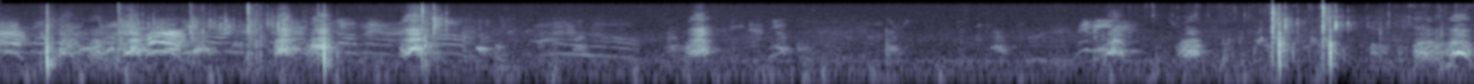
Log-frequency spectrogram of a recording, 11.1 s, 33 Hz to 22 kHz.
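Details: A 21-month-old female Hovawart named Akawa Ebritte in defence training, 8 March 2015. She gives sharp, loud barks in scattered bursts, a few single and some in quick pairs, with a handler talking in Slovak between them.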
